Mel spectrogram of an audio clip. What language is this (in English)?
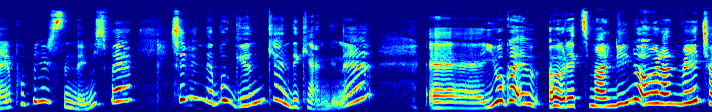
Turkish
